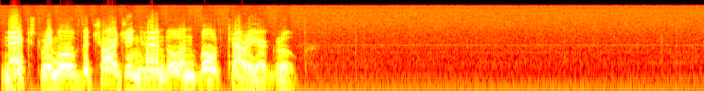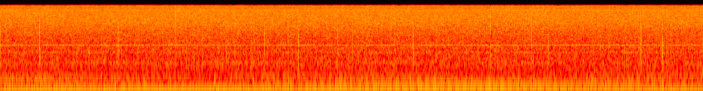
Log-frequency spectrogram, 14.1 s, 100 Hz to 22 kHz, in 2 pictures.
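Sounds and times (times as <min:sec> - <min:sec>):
film soundtrack hiss: 0:00.0 - 0:14.0
low mains hum: 0:00.0 - 0:14.0
crackle ticks: 0:03.4 - 0:03.8, 0:06.0 - 0:14.0.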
